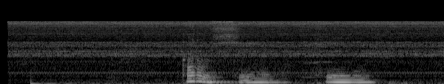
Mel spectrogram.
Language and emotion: Russian, sad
